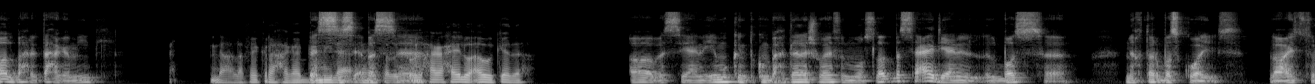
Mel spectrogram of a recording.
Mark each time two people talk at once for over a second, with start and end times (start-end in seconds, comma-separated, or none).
3.1-4.3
